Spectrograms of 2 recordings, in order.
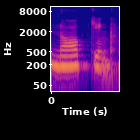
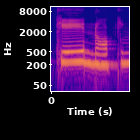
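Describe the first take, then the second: First: The word starts directly with an n sound. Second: A k sound is pronounced at the start. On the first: The speaker calls it right. "हम बोल रहे हैं नॉकिंग" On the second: The speaker calls it wrong. "हम के नॉकिंग नहीं बोल रहे"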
